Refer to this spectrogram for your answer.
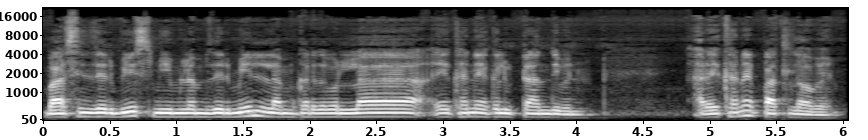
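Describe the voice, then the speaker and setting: A man teaching the spelling of the Quran, drilling letters and vowel marks and then chanting each verse slowly. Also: medium pitch, steady tone, warm tone. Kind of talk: spelling lesson in Quran recitation.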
